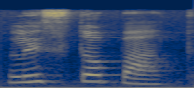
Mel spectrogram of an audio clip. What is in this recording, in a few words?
"listopad", czech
